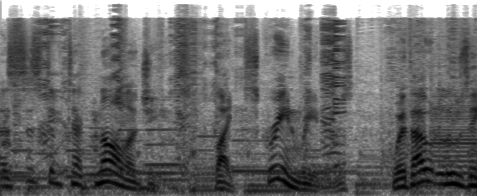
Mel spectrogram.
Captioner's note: buzzer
